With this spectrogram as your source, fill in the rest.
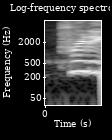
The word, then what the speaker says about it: pretty: Mas a palavra pretty tem o flap T. Again, vamos pronunciar essa palavra mais uma vez. Pretty. Pretty. E aí, esse esse o vogal de aqui, não é pretty, assim, é I. Pretty. E tem esse mesmo som de vogal na palavra really.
